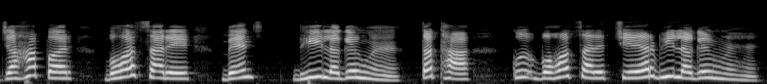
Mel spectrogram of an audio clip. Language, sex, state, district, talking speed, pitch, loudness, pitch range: Hindi, female, Jharkhand, Garhwa, 135 wpm, 290 Hz, -12 LUFS, 260-330 Hz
